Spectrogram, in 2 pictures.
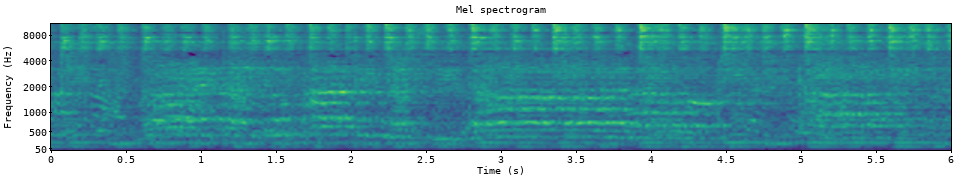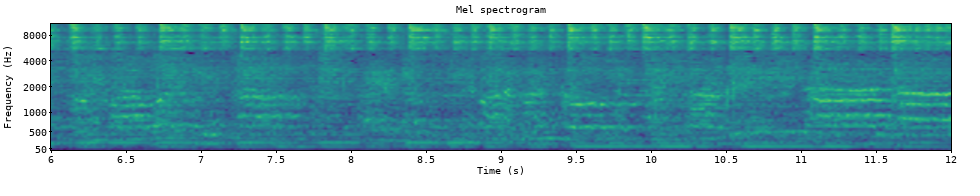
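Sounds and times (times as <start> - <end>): acoustic guitar: 0.0 - 12.0
group of people singing: 0.0 - 12.0.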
